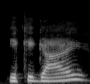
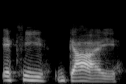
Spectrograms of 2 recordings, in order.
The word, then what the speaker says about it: ikigai: okay i i i when i looked it up it was icky guy like as in like it was the way to pronounce it but then who knows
